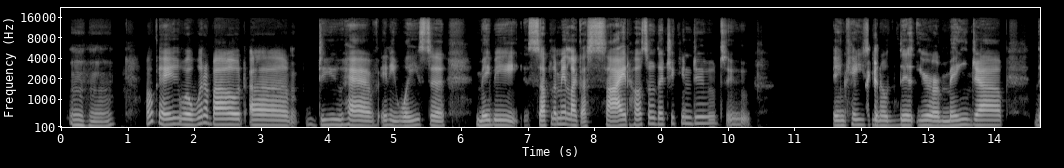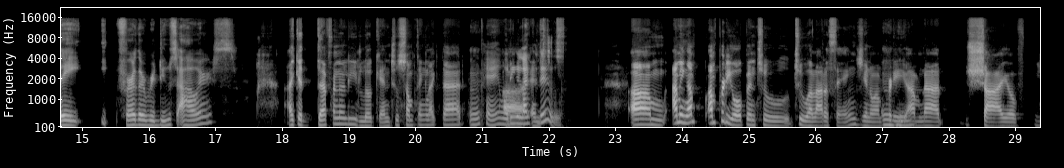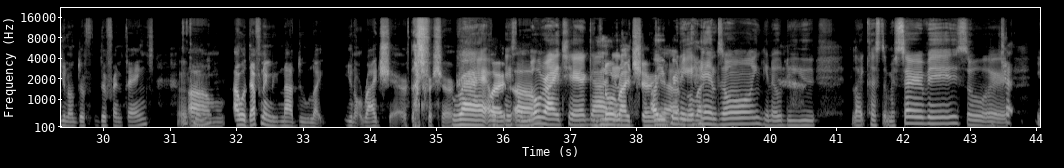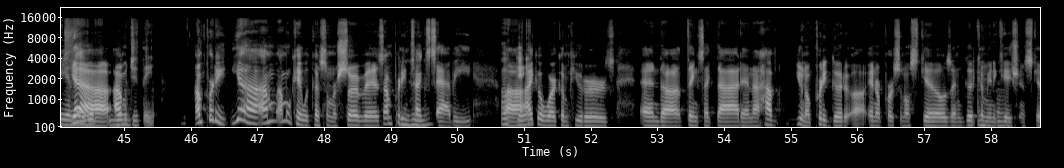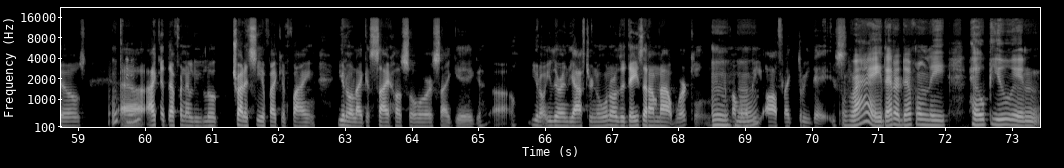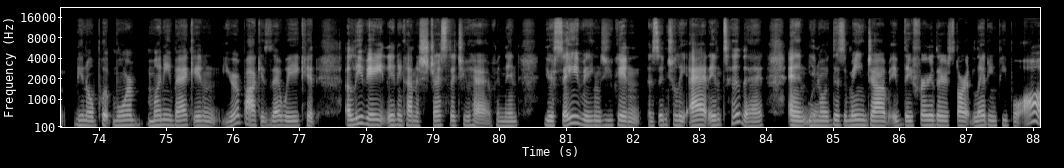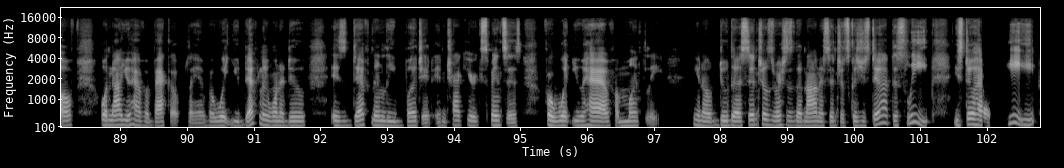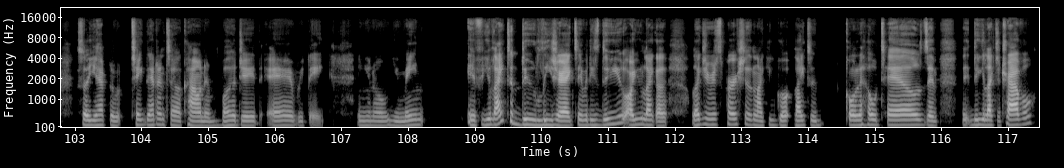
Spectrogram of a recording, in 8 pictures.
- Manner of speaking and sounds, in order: other background noise; tapping; laughing while speaking: "that's"; laughing while speaking: "no"; stressed: "everything"
- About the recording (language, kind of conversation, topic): English, advice, How can I reduce anxiety and regain stability when I'm worried about money?
- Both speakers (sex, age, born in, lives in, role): female, 35-39, United States, United States, advisor; male, 45-49, United States, United States, user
